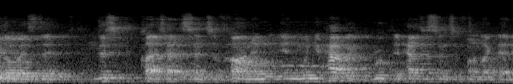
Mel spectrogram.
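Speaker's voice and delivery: ordinary talk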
